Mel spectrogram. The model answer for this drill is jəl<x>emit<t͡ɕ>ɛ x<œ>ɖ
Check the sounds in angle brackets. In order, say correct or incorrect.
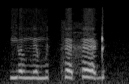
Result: incorrect, incorrect, incorrect

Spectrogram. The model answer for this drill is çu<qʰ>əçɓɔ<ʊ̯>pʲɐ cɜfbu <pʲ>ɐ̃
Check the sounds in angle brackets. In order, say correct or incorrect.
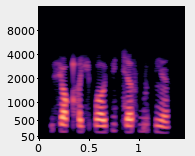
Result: correct, correct, correct

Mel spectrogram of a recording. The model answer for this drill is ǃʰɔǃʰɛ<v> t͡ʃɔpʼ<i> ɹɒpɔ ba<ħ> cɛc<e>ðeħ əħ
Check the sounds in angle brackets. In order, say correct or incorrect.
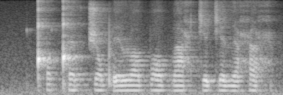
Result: incorrect, incorrect, correct, correct

